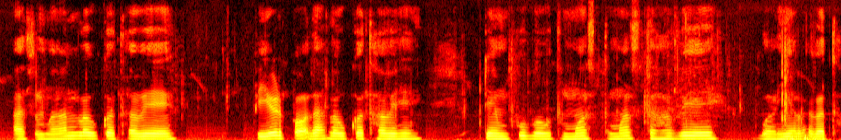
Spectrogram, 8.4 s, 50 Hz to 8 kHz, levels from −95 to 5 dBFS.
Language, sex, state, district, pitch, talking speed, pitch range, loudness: Bhojpuri, male, Uttar Pradesh, Deoria, 150 Hz, 105 wpm, 145-160 Hz, -17 LUFS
